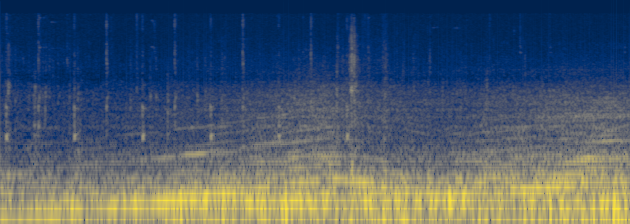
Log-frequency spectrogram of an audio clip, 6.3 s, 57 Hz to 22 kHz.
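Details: BMW E36 M3 engine running with a dull, muffled low drone and a few faint ticks on top; owner can't figure out the source of the weird muffled noise.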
